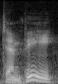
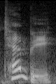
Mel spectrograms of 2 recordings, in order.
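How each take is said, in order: First: It is pronounced the way locals say it. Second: It is pronounced the way outsiders say it. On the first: The speaker grew up in the city. "they grew up there" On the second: The speaker has never been to the city. "they've never been there"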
